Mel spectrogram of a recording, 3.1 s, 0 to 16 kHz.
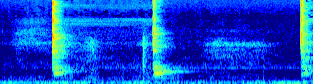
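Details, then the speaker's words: Goodman gas furnace after clearing a clogged inducer port behind a pressure switch 3-blink error: power switched on, three crisp single clicks about a second apart as the control board relays engage normally; solid red light, no error code. "But I flip that down. You hear the clicking of the board right there."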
